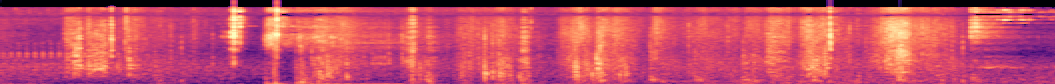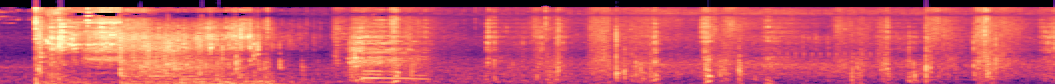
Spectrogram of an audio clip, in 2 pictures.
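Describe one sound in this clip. Footsteps thud and creak on wooden planks.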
